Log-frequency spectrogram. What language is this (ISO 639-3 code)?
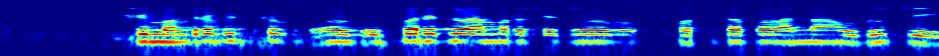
ori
